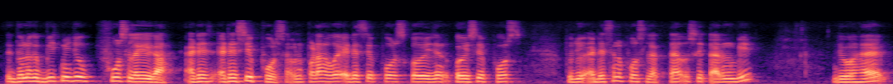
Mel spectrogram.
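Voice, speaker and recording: A man teaching a physics lesson in mixed Hindi and English, repeating key phrases slowly and answering his own questions. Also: on the high side, gravelly, lo-fi sound. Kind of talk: Hindi-English mixed exam-prep lecture.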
